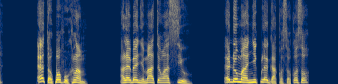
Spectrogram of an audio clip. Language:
Ewe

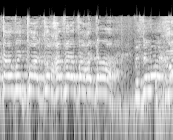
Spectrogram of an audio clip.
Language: Hebrew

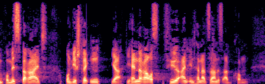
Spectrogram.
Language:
German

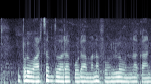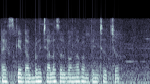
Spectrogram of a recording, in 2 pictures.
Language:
Telugu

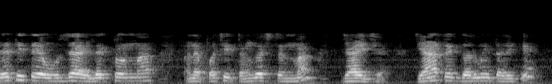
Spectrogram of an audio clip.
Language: Gujarati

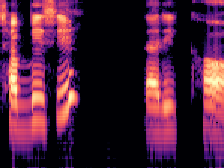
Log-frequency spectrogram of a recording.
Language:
Odia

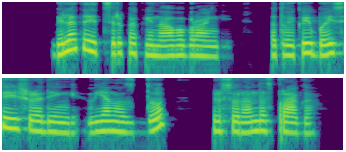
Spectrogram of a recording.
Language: Lithuanian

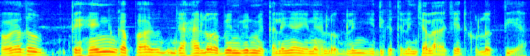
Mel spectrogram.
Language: Santali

